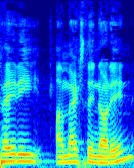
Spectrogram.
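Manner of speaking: ordinary talk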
